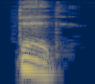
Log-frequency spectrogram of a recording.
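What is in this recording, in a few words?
"dead", Australian English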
